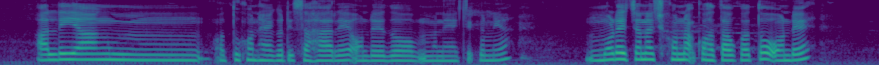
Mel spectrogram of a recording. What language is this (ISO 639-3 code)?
sat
